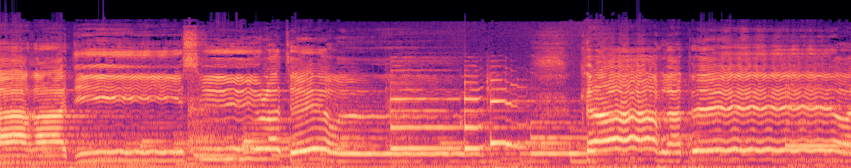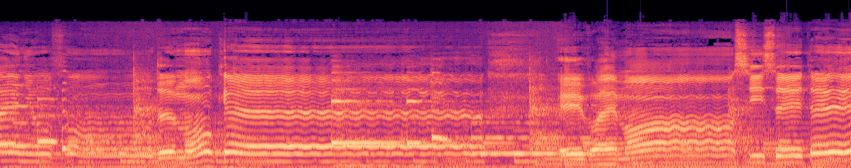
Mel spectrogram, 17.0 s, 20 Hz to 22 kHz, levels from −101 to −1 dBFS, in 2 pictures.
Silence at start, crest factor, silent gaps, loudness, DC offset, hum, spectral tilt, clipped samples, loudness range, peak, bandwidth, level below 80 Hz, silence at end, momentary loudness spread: 0 s; 12 dB; none; -11 LUFS; under 0.1%; none; -3 dB/octave; under 0.1%; 3 LU; 0 dBFS; 13.5 kHz; -30 dBFS; 0 s; 6 LU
